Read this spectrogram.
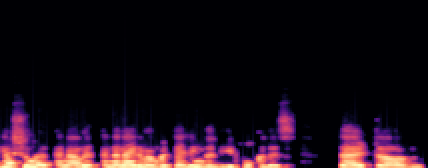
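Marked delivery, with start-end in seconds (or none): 0.0-0.5 high-pitched retold yes; light, lifted voice, readily saying yes; eager agreement. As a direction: imitate someone happily agreeing. Band agrees to photo, retold.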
